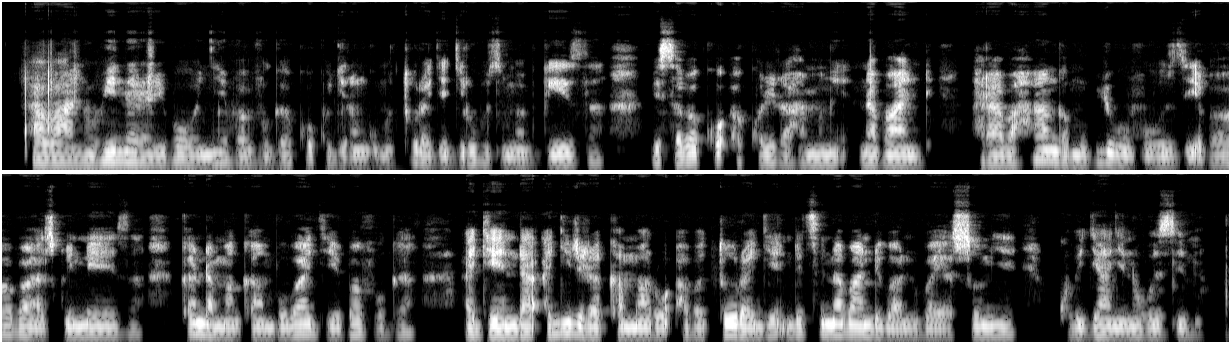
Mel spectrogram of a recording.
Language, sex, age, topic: Kinyarwanda, male, 18-24, health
